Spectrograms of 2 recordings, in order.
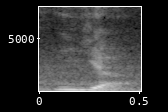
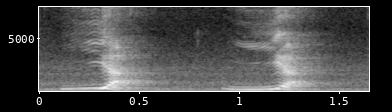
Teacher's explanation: The lips are spread there, and the vocal cords are vibrating. It's a sound, but the gap, it's not so narrow, and hence the air passes out without any audible friction.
